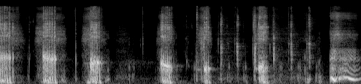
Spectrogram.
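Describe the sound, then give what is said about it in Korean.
A pig oinks and grunts in a rapid series of about seven loud snorts, uneven in rhythm, ending in a higher squealing grunt. “제 꿈에도 시커먼 돼지 한 마리가”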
